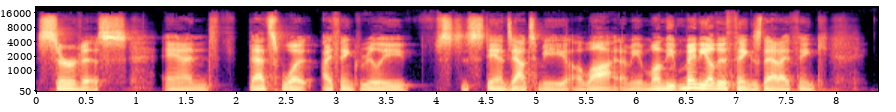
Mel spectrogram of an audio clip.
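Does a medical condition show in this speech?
No.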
